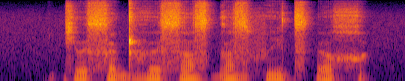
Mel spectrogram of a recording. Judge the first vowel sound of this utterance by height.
high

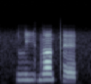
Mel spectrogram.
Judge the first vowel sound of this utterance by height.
high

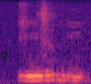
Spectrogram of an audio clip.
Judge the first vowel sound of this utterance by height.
high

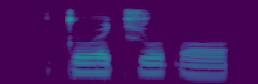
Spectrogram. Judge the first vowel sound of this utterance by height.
high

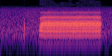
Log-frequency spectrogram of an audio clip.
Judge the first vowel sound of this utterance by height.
low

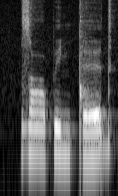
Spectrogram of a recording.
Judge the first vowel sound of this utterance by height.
low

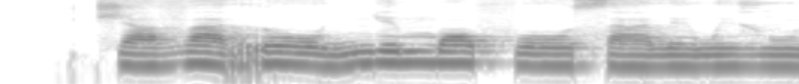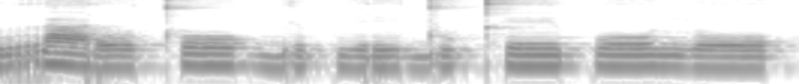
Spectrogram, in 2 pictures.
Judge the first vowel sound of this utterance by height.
low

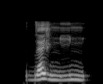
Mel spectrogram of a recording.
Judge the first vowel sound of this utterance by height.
low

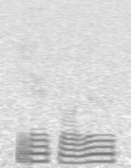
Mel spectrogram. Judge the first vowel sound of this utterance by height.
mid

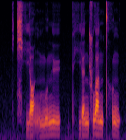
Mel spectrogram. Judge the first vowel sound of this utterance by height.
low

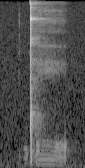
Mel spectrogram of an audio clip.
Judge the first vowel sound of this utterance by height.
mid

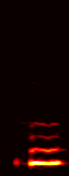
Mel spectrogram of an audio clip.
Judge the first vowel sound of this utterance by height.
high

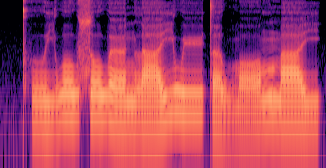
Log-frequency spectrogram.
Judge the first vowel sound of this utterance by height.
high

